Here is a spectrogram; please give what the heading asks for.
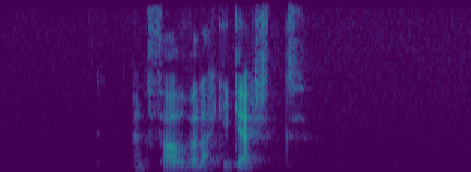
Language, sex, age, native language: Icelandic, male, 20-29, Icelandic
